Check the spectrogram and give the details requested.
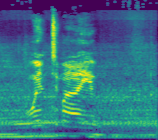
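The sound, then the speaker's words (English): Car brakes squeal in a short, wavering high-pitched whine lasting about a second, heard over a steady low engine rumble inside a moving vehicle. “We went out to a couple places, a couple spots, and I just hurt my brakes. Yuck.”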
